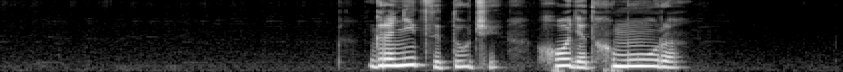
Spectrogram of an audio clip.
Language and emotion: Russian, sad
